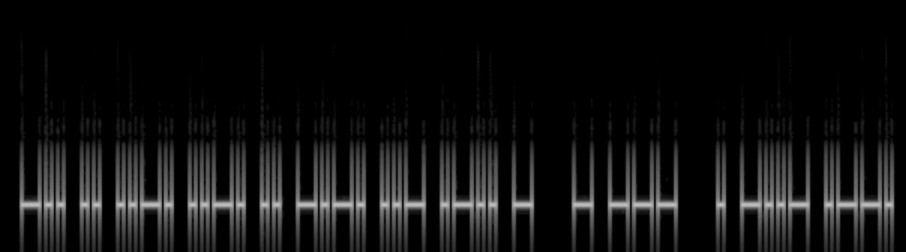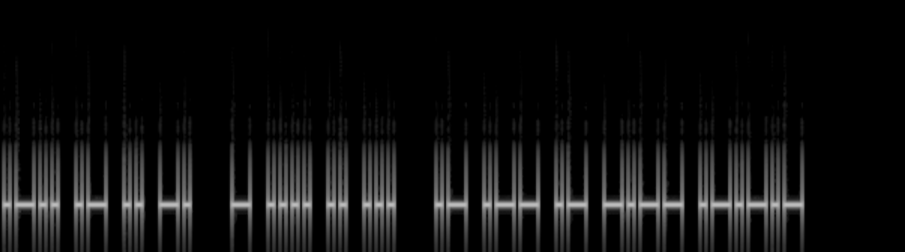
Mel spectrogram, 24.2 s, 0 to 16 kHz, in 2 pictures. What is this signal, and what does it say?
Morse code, heard as a keyed tone, about 15 wpm, 700 Hz. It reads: DIFFICULT TO EXPLAIN THIS AWAY.
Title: Sentences from Top 1100 Words 15wpm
